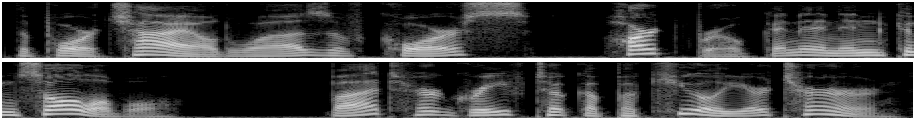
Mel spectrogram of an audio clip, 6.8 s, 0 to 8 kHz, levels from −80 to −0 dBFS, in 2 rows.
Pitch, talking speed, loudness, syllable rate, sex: 140 Hz, 140 wpm, -21 LUFS, 4.2 syllables/s, male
